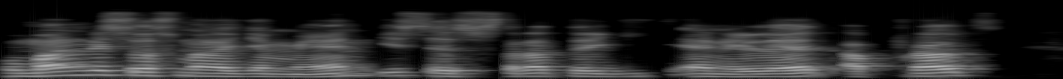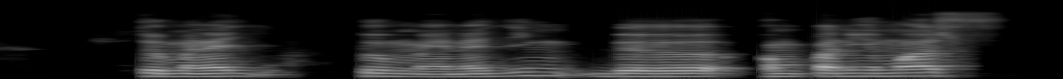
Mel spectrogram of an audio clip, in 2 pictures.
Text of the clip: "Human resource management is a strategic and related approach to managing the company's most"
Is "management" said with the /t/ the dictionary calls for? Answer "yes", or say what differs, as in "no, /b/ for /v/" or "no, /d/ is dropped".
no, /t/ is dropped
